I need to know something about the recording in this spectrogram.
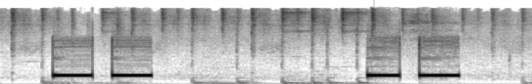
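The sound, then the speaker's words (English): A telephone ringing tone purrs twice in a double-burst pattern as an outgoing call is placed, each pulse a steady, loud mid-pitched buzz, with soft clicks and low rumbling in the pauses between rings. No one speaks. “Right, let's give him a call then, see what happens.”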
